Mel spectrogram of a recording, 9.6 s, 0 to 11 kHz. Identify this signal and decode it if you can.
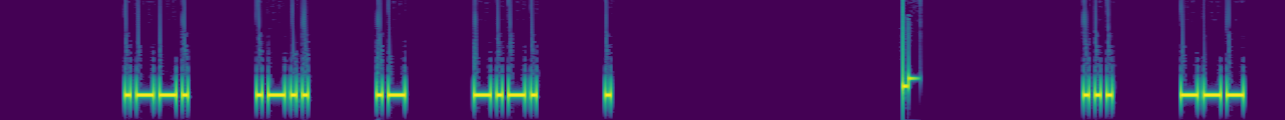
Morse code, heard as a keyed tone, about 27 wpm, spaced as for 13 wpm, 700 Hz. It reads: PLACE SO
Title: 4x Character Spacing - Top 300 Words - 28wpm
